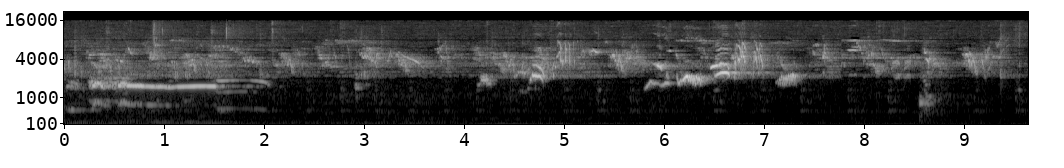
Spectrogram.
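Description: Common blackbird singing: a low, mellow fluted phrase, then a run of squeaky, higher twittering notes that trail off.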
